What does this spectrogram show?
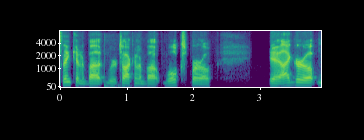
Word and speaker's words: Wilkesboro: Let me say that right. Well, maybe it's It's actually Wilkesboro. So, yeah. There you go. Don't say it like wheelbarrow.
